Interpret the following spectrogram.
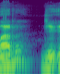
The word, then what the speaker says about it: ارجع: میں واقع ہوا ہے تو حمزہ تلفظ میں ساکت ہو جائے گی، تلفظ میں گر جائے گی، اور اس سے ما قبل جو ثم موجود ہے اور اس کے جو ما بعد را موجود ہے آپس میں متصل ہو جائیں گے تلفظ میں، ثم ارجع البصر کرتین۔ سما کی جو میم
